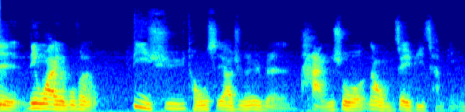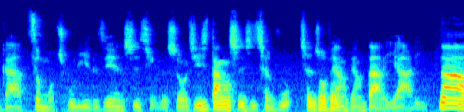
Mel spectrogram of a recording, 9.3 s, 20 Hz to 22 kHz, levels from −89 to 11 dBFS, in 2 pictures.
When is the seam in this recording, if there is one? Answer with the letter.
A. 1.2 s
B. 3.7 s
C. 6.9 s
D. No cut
D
